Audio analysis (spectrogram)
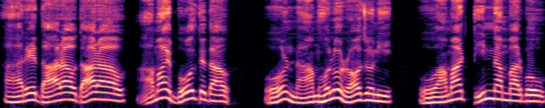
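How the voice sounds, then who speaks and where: An exasperated cartoon farmer husband played by a man, with a high voice that moves in wide, animated swings. He complains theatrically and emphatically, and the recording is dry and close. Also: measured pace, dry recording. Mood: firm, insistent. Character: exasperated village farmer husband with quarrelling wives. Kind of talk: cartoon fairy-tale voice acting.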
